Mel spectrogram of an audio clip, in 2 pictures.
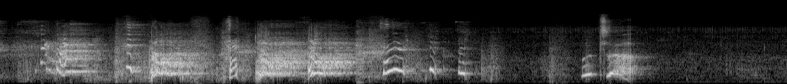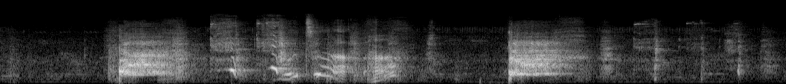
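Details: Dog woken at night by a cat sitting outside his window, angry at it sneaking into his yard; bursts of harsh barking and growly yelps in three bouts with quiet gaps, a man speaking between them.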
